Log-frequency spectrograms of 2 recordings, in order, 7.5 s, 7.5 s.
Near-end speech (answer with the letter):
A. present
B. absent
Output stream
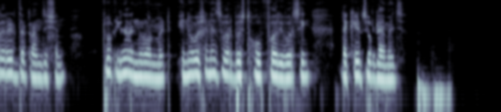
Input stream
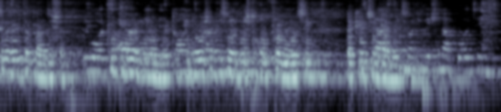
A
